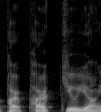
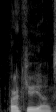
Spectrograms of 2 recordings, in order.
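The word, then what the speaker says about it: Park Yoo-young: Oh, Park Yoo Young. Yeah, I'm pronouncing it properly. Park Yoo Young.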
